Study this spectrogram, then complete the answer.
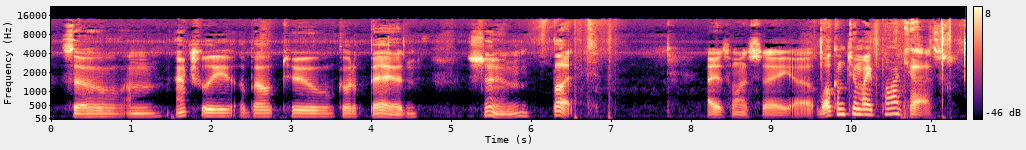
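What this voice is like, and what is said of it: Low, quiet, tired voice. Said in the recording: “my voice is kind of low because everybody's asleep ... I'm, like, really tired”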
